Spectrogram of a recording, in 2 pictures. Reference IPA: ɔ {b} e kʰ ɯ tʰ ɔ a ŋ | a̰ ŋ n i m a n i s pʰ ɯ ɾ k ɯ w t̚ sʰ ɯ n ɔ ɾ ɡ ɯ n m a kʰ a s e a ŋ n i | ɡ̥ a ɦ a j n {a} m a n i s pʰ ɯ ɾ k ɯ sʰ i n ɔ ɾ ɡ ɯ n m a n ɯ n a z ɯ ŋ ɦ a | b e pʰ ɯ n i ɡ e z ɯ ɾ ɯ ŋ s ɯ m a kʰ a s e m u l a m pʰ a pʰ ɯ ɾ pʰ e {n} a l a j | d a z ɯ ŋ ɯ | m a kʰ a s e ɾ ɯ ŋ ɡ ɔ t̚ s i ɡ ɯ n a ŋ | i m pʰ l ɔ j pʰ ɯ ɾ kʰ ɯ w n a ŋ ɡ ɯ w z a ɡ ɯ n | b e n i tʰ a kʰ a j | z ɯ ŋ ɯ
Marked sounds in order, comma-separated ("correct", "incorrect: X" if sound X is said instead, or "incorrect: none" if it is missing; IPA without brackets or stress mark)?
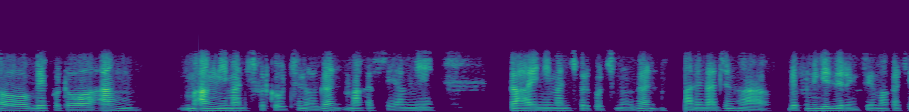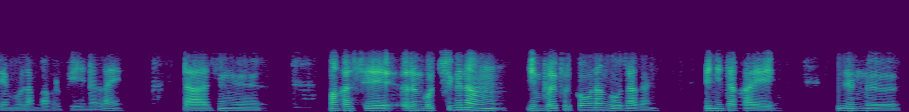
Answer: correct, incorrect: i, correct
